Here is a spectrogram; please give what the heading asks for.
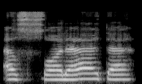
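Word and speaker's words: الصلاة: For example, as-salata, az-zakata. We do not pronounce waw, and yet it is written like this in all the Qur'ans.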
